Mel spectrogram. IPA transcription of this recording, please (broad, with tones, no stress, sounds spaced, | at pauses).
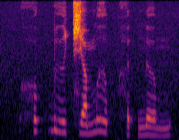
h o˦˥ k̚ ɓ ɨ˧ ə̯ t͡ɕ a˨˦ m ɣ ə˦˥ p̚ h ə˨˩ t̚ n ə˧˩˨ m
